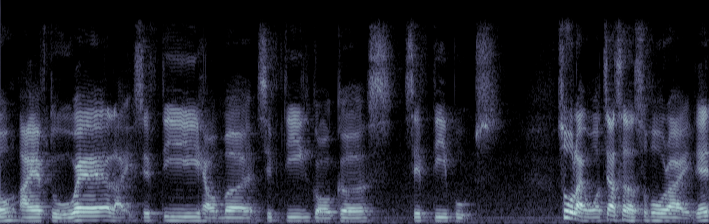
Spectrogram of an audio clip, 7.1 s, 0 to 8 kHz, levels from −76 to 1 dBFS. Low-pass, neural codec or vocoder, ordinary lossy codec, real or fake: 7.2 kHz; none; none; real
